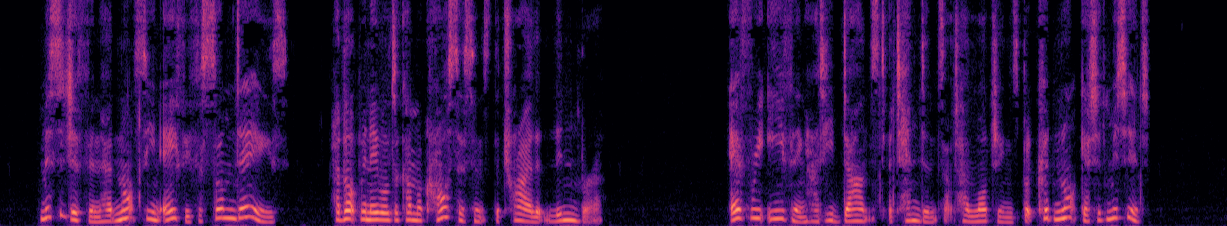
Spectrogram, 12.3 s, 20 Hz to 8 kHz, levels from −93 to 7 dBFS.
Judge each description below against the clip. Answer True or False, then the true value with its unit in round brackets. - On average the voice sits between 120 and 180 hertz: False (245 Hz)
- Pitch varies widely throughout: True (6.6 semitones)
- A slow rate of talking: False (175 wpm)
